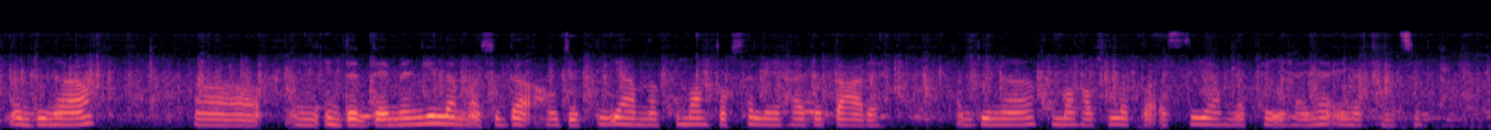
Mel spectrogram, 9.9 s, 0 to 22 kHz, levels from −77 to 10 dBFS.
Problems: background sounds at intervals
